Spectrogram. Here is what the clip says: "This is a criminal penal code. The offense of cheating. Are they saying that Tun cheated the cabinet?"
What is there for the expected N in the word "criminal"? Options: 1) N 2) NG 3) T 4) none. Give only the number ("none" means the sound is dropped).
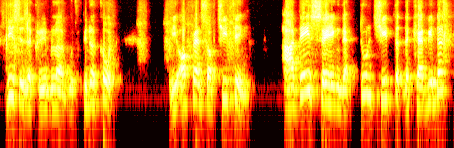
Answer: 4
